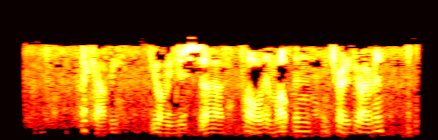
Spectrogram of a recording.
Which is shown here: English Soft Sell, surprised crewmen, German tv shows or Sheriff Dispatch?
Sheriff Dispatch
